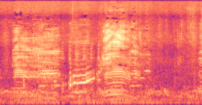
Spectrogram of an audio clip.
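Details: Geese of African and Toulouse breeds, part of a group of six on a farm, give loud nasal honks with rich harmonics, one long call rising and falling, followed by a quieter, drawn-out honk and brief softer notes.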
